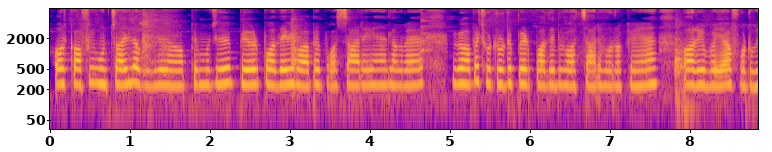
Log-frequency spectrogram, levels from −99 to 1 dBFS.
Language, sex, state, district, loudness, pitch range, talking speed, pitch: Hindi, female, Bihar, Darbhanga, -17 LUFS, 240-255 Hz, 235 wpm, 245 Hz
